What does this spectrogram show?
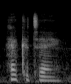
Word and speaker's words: Hecate: This little guy on top, how do you pronounce it? Hecate, demon of the night.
